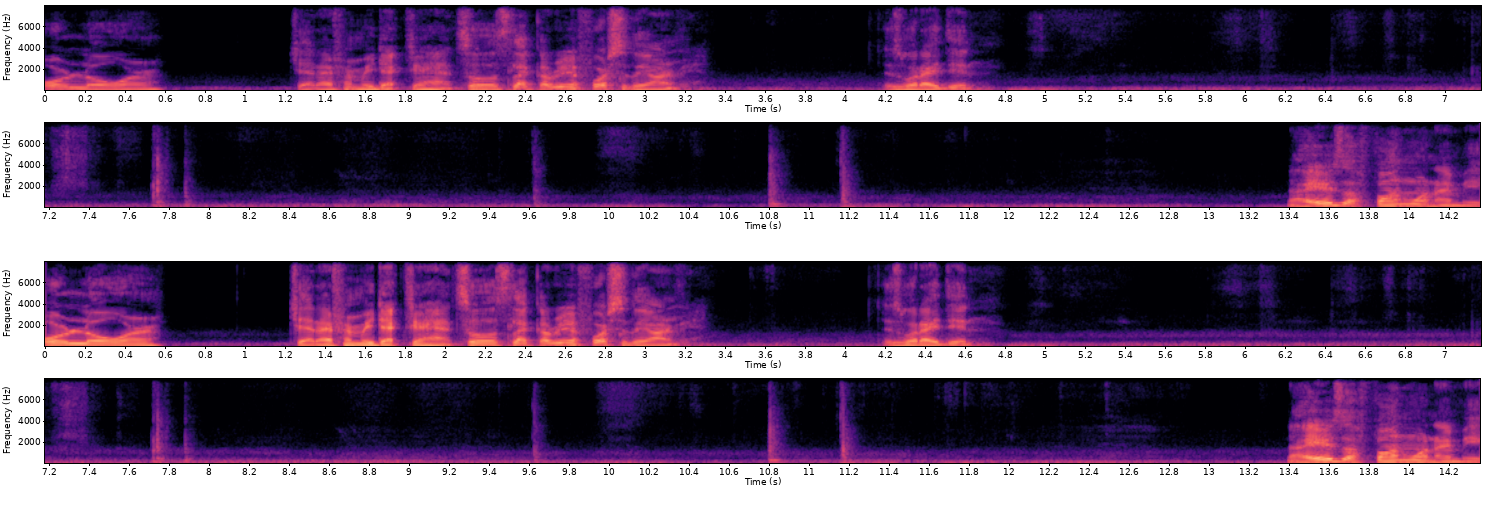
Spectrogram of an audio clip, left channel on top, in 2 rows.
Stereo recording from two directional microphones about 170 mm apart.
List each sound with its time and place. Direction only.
0.0 s speech: 90° right; by 3.2 s 45° right (ahead or behind)
4.2 s a man's voice: 45° right (ahead or behind)
13.3 s speech: 50° right (ahead or behind)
